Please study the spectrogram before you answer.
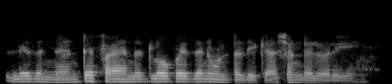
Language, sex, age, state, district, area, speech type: Telugu, male, 18-30, Andhra Pradesh, Srikakulam, rural, conversation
